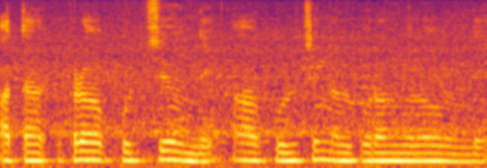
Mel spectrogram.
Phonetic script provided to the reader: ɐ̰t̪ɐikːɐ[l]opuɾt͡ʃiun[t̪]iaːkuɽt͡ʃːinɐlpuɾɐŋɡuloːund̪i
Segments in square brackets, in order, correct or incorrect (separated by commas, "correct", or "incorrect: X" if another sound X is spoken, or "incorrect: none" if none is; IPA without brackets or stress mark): incorrect: ɽ, incorrect: d̪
